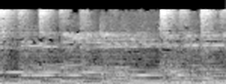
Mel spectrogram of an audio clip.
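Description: A rock band playing live: strummed electric guitar over bass and drums, with the cymbals thinning out mid-way and coming back near the end.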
